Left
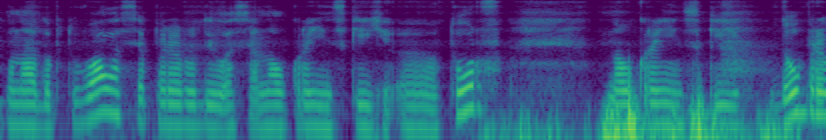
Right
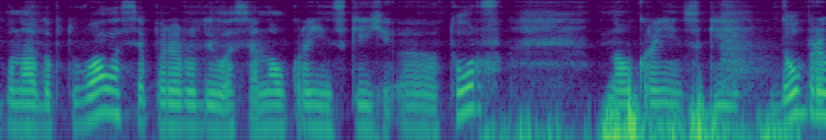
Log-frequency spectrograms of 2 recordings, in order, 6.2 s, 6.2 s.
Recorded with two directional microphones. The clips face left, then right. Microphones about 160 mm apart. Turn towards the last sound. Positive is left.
turn(degrees=15)  # may be behind; listen again after turning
